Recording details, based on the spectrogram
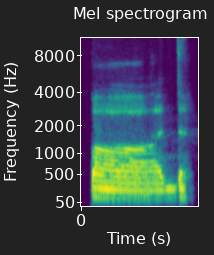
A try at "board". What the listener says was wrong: Open your mouth a little bit. Board.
